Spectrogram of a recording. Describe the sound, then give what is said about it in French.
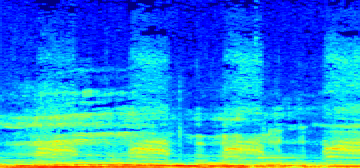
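Harsh, drawn-out crow caws ring out loud, a few raspy calls running together over about two seconds with no talking. “Comment on s'intéresse quand même aux corbeaux, ça ?”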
